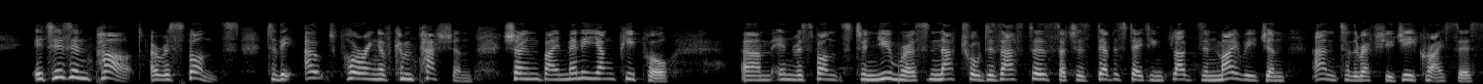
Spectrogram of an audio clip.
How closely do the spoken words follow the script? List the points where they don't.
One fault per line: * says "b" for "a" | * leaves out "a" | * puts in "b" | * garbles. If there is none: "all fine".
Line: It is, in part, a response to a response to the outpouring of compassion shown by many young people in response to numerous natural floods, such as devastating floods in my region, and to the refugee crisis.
* leaves out "a response to"
* says "disasters" for "floods"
